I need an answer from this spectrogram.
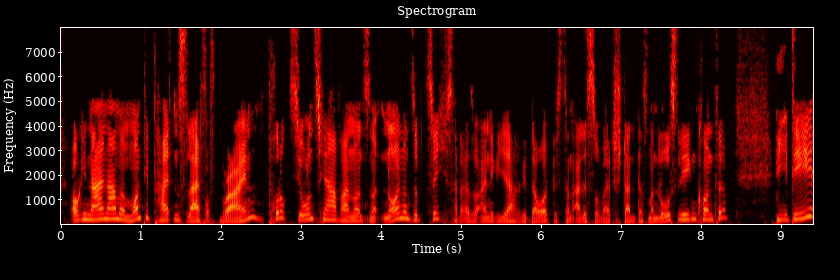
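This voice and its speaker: Very wide pitch swings from a man, his voice fairly high and his pace moderate. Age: 40s. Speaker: podcast host. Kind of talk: casual chat.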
